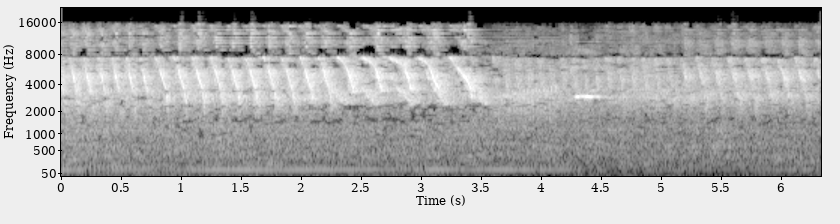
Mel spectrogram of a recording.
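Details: Yellow canary pouring out fast, pulsing high trills for about four seconds, then dropping to a softer, quieter trill, with a low steady hum beneath the first part.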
